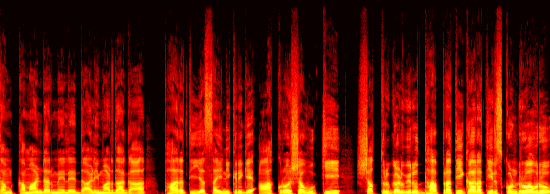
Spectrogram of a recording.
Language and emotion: Kannada, angry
